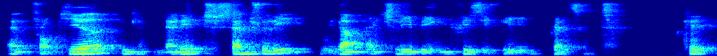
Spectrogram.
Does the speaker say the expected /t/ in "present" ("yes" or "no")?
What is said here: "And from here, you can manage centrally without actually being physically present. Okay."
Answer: yes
